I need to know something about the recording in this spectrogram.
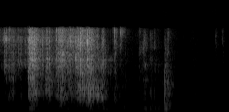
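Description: Trading cards are flicked through by hand, with a soft papery rustle.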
